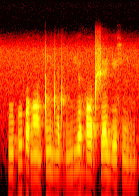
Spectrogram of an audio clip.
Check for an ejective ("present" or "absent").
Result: absent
